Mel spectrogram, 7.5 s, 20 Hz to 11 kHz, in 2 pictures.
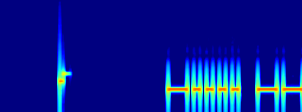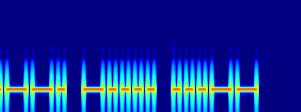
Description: Morse code, heard as a keyed tone, about 15 wpm, 700 Hz. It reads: 6963
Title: Numbers - 4-Digit 15wpm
